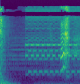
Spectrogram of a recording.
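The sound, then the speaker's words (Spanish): A telephone rings with a bright, steady electronic trill, sharp harmonic tones sustained through the short clip, fairly loud with no voices present. “Ay, no manches, maldito teléfono.”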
